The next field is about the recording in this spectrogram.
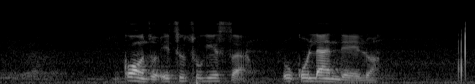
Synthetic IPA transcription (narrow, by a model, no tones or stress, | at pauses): ŋkʼɔnd͡zʱɔʔitʰutʰuk̬isa̰ | uk̬ulandʱɛːlwa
